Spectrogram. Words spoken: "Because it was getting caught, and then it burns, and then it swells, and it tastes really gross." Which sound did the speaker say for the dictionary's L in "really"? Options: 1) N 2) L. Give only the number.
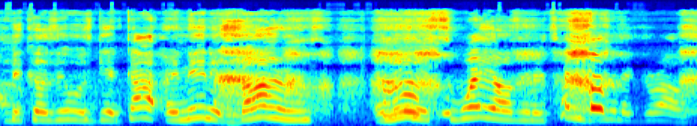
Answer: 1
